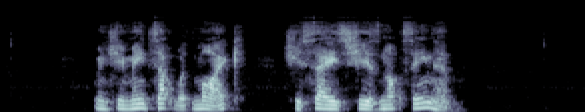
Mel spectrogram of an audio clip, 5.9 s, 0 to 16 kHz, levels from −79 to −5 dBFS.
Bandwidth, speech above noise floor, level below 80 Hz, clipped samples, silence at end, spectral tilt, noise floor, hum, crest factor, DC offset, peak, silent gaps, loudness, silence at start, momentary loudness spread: 8.6 kHz; 53 dB; -60 dBFS; under 0.1%; 1.35 s; -5.5 dB/octave; -73 dBFS; none; 20 dB; under 0.1%; -2 dBFS; none; -21 LUFS; 0.95 s; 12 LU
